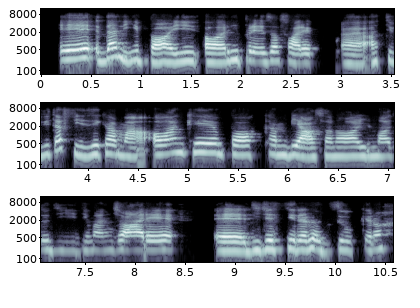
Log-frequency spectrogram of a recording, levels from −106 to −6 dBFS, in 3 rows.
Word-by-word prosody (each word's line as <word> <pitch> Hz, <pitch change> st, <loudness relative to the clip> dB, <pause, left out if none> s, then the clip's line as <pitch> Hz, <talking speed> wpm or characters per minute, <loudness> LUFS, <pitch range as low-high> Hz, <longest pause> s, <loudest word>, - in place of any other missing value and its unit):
e 255 Hz, +4 st, +6 dB
da 275 Hz, +8 st, +5 dB
lì 235 Hz, -6 st, -4 dB
poi 200 Hz, +1 st, +3 dB
ho 195 Hz, -1 st, +6 dB
ripreso 215 Hz, 0 st, -2 dB
a -, -, -4 dB
fare, 185 Hz, -3 st, 0 dB, 0.2 s
ehm, 175 Hz, -2 st, -2 dB
attività 215 Hz, -, -4 dB
fisica, 225 Hz, -, -3 dB
ma 195 Hz, -3 st, -3 dB
ho 220 Hz, +1 st, +2 dB
anche 260 Hz, +1 st, -1 dB
un 250 Hz, -, -6 dB
po' 215 Hz, -1 st, 0 dB
cambiato 200 Hz, -5 st, -1 dB
no, 195 Hz, 0 st, 0 dB
il 195 Hz, 0 st, -8 dB
modo 195 Hz, +1 st, -5 dB
di 185 Hz, -2 st, -20 dB
di 190 Hz, -, -19 dB
mangiare 195 Hz, +1 st, 0 dB, 0.3 s
e 185 Hz, -1 st, +3 dB
di 195 Hz, +3 st, -6 dB
gestire 205 Hz, 0 st, -2 dB
lo 205 Hz, -5 st, -2 dB
zucchero. 195 Hz, +1 st, -8 dB
200 Hz, 160 wpm, -21 LUFS, 190-220 Hz, 0.3 s, e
